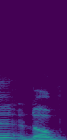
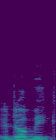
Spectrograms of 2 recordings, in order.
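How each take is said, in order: First: The name ends with a 'b' consonant. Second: The name ends with an 'ee' vowel. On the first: "कुछ लोग एडोब कहते हैं" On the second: "कुछ लोग एडोबी कहते हैं"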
